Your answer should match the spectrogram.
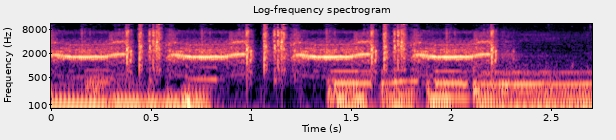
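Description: A string of sharp camera shutter clicks, some in quick pairs, snaps out irregularly over a steady, wavering tonal background as applied-arts students photograph staff at work in a studio.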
